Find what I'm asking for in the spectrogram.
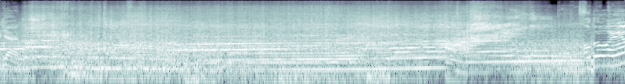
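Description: A Lamborghini Countach, a Hollywood movie car, drives on the road with a loud, steady engine drone close by. The pitch climbs, then drops with a gear change, and rises again before easing off.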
